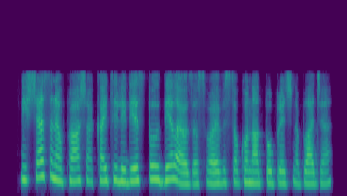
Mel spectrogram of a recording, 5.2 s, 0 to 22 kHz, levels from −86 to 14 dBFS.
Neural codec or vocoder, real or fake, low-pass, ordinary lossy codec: codec, 24 kHz, 0.5 kbps, DualCodec; fake; 5.4 kHz; none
